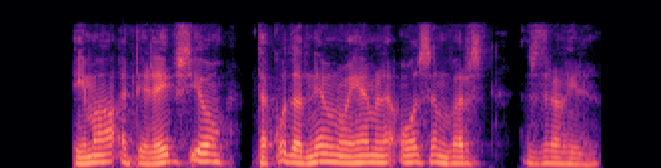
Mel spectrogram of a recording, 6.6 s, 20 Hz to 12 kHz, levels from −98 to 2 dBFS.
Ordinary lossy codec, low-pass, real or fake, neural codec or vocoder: AAC, 64 kbps; 7.2 kHz; fake; codec, 16 kHz, 4.8 kbps, FACodec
